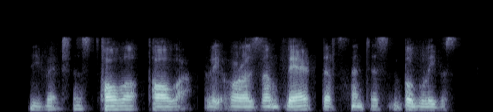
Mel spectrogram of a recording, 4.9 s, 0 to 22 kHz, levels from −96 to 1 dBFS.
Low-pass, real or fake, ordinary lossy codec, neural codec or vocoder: 5.4 kHz; fake; AAC, 48 kbps; codec, 16 kHz in and 24 kHz out, 0.4 kbps, LongCat-Audio-Codec, fine tuned four codebook decoder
